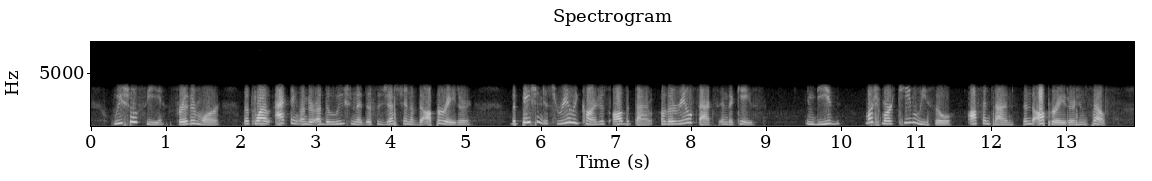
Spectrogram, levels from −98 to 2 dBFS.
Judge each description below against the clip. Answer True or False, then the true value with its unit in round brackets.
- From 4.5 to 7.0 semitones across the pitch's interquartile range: True (5.6 semitones)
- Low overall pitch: False (240 Hz)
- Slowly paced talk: False (175 wpm)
